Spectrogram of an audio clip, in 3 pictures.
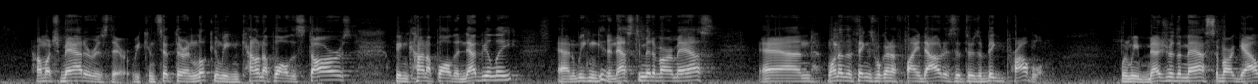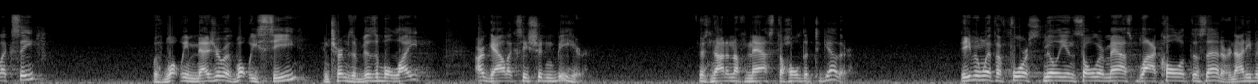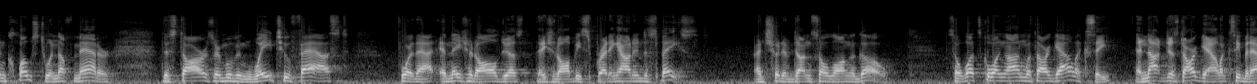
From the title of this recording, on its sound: Live Class Lecture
